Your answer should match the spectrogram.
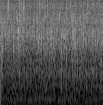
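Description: Shrimp fry in a pan for seafood kare kare, a close, continuous crackling sizzle with a fine spattering texture and no talking.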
